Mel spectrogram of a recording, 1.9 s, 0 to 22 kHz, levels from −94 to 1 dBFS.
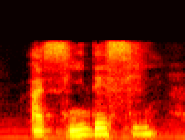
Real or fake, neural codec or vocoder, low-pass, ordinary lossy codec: fake; codec, 16 kHz, 6 kbps, DAC; 7.2 kHz; AAC, 32 kbps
